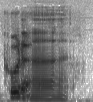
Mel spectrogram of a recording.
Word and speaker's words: Kura: The next song, and again, you'll have to excuse my pronunciation, but Kura? – Kura.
